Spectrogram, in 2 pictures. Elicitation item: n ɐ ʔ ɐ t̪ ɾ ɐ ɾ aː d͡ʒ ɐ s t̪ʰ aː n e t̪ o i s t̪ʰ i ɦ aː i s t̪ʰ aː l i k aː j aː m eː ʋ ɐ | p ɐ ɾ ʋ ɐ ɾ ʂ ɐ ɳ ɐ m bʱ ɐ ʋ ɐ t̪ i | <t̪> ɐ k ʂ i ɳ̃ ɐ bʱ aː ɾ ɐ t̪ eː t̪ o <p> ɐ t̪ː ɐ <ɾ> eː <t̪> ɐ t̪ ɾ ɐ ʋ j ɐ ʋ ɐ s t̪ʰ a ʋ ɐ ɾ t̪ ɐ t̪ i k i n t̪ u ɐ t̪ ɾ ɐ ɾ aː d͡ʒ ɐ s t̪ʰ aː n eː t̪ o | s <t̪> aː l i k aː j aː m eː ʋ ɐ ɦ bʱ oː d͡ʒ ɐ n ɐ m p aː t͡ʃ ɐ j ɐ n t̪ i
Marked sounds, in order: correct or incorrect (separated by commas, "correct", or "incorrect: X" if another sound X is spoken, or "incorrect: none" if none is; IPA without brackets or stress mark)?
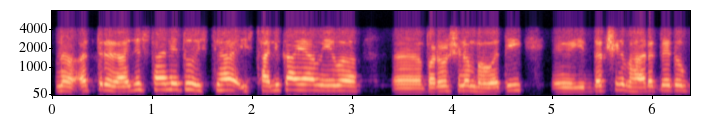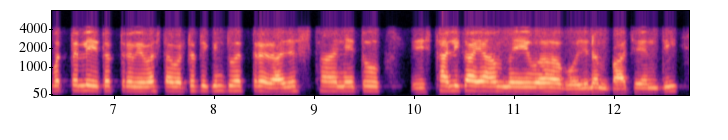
incorrect: d̪, correct, incorrect: l, correct, incorrect: t̪ʰ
